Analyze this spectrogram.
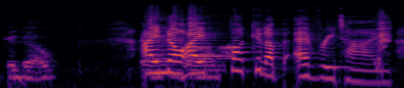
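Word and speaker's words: Gadot: a couple things uh first of all it's pronounced godot i know i it up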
